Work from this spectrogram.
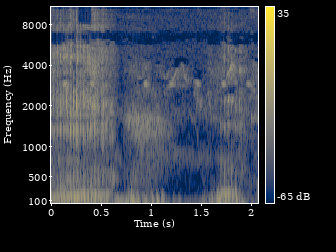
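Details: Wild male lion in the Masai Mara, attacked and expelled from his pride by two brother lions. A brief, very deep growling roar opens, then breaks into low, throaty rumbles that rise again at the end.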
